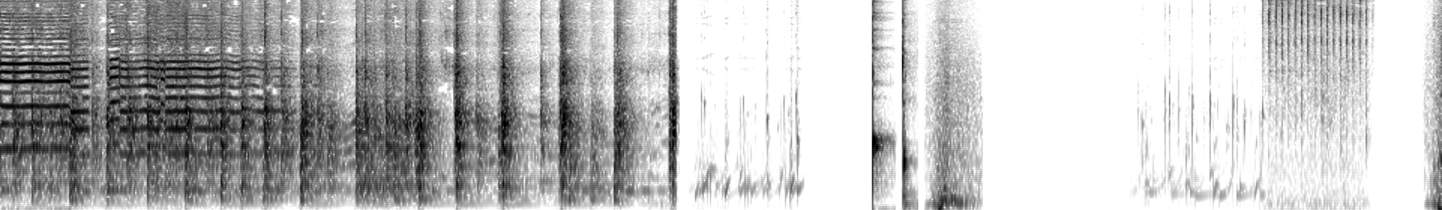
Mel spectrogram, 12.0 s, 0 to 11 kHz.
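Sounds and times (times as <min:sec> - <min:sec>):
bubbly blips: 0:05.7 - 0:06.7, 0:09.4 - 0:10.6
rapid ratcheting clicks: 0:10.5 - 0:11.5.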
